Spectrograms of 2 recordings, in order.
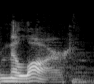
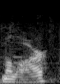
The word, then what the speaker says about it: Millar: Yes, that's Peter Millar, not Miller, Millar. And if you know anything about fashion, you know it's Millar. M-I-L-L-A-R, not E-R, A-R. Millar.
